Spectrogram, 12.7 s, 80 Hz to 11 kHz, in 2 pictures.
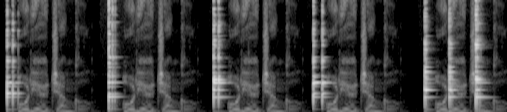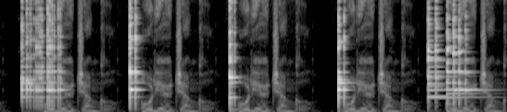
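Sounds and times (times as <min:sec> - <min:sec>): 
bottle clink: 0:00.0 - 0:00.3, 0:02.7 - 0:02.9, 0:04.0 - 0:04.2, 0:05.4 - 0:07.2, 0:08.0 - 0:08.2, 0:10.6 - 0:10.8, 0:11.7 - 0:12.6.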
